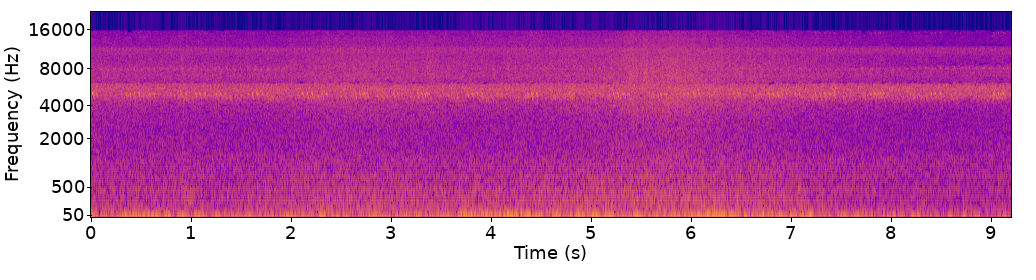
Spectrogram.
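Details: Continuous high trilling of many crickets forms a thin bright band over a thick bed of rushing wind. The wind surges midway through, in a soundscape made for deep sleep.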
